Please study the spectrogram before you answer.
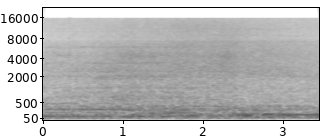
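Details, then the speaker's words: Sliding gate after replacing worn wheels and bearings following 8 years of use: steady low motor hum and smooth rolling with no grinding or knocking, only a slight harmless sound from the upper bearing; normal operation. "Ya, sekarang suaranya halus sekali, tidak ada suara sama sekali. Hanya ada sedikit suara itu dari bagian atas, bearing atas. Ada sedikit suara, tapi tidak menjadi masalah."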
